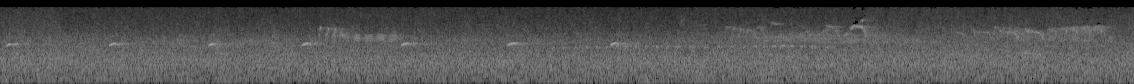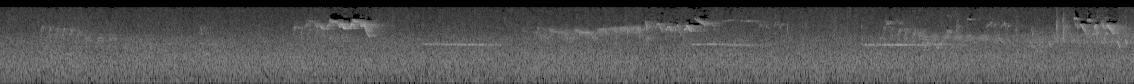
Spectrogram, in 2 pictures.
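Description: Forest birdsong over a steady background hiss. One bird repeats a short chirp about once a second for the first several seconds, and other birds sing brief phrases later, the loudest about two-thirds of the way through and near the end.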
